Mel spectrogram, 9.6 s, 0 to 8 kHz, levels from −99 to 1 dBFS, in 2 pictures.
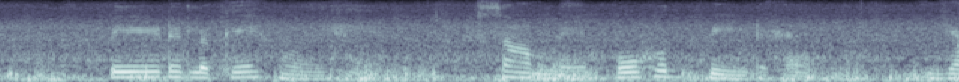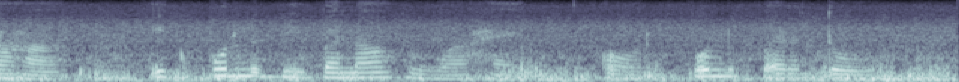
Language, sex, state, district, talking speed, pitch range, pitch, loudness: Hindi, female, Punjab, Fazilka, 120 wpm, 130-185 Hz, 150 Hz, -18 LUFS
